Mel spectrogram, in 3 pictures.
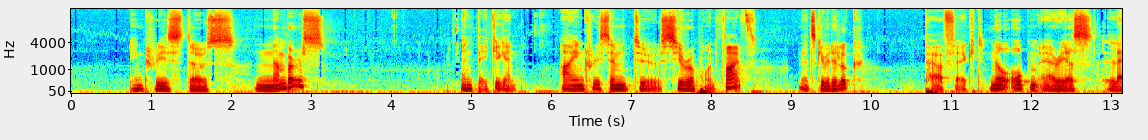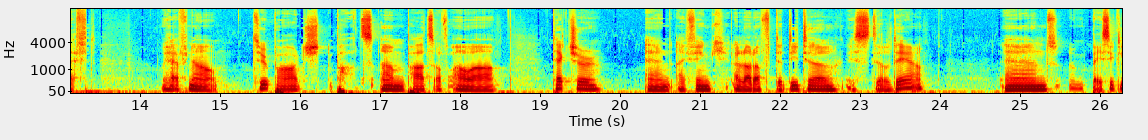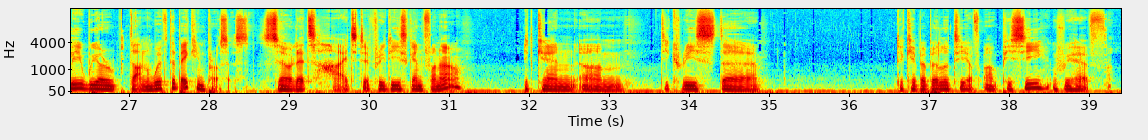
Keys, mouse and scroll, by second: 28.5-34.7 shift+middle drag, 35.6-39.4 middle drag.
